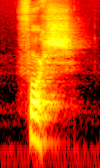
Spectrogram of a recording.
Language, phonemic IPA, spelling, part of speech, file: Dutch, /fɔrs/, fors, adjective, Nl-fors.ogg
- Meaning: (adjective) 1. stout, large 2. substantial, considerable; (adverb) strongly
